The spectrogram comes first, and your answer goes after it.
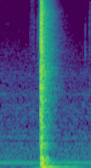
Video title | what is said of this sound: Ross Hamilton Fake Money ??? ( Connected Investors Scam ) | you're gonna notice that it sounds like plastic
